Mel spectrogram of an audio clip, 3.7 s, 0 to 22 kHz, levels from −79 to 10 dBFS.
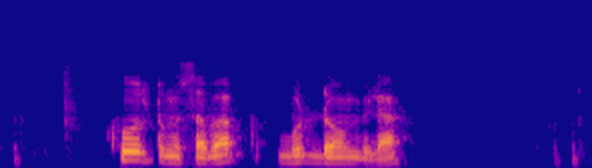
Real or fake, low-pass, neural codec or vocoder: real; 5.4 kHz; none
